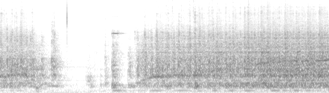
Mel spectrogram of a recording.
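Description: A sewing machine stitches the underarm seam of a cuffed sleeve, starting after a brief quiet pause and then running steadily with a close, even mechanical whir until the end.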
